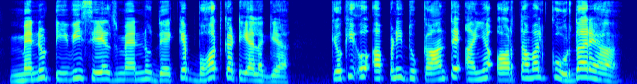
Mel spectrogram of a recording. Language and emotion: Punjabi, disgusted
